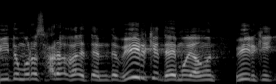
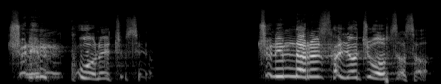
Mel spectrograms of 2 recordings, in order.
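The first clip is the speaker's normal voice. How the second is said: much higher and louder, pleading cry; crying out to the Lord; 8 semitones higher, 7 dB louder than usual. Retold or imitated. A sinking believer crying to the Lord, loud high plea. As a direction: call out to be rescued. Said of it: "외치는 그에게".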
